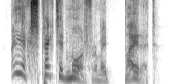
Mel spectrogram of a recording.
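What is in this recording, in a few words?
Portuguese male, voice; Pirates Of The Caribbean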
